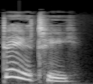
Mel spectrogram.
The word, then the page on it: deity: British English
